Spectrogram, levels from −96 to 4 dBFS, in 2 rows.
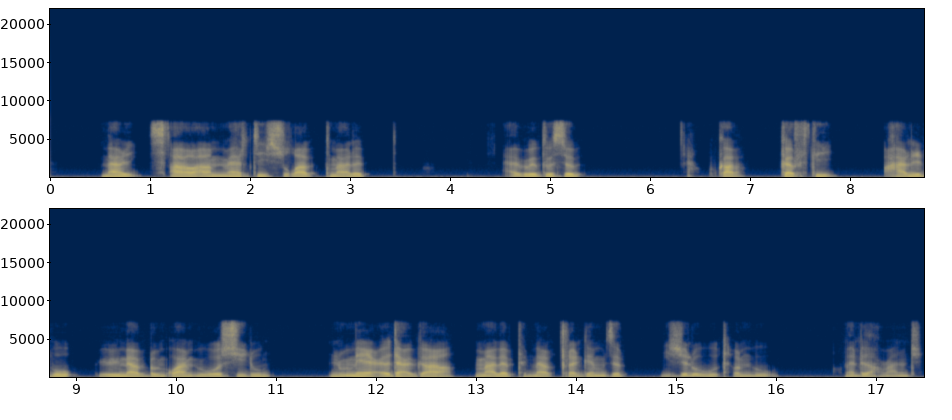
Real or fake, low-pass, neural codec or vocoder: fake; 7.2 kHz; autoencoder, 22.05 kHz, a latent of 192 numbers a frame, VITS, trained on many speakers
